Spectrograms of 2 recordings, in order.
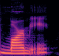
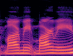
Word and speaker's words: Marmee: New Englanders all would have pronunciation the R as ah when they referred to their mother. So it's kind of like saying mommy.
